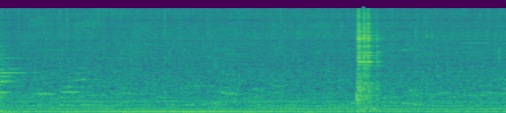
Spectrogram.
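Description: Chicken masala sizzling softly in a steel pot over a steady low hum. About three and a half seconds in, cubes of boiled potato tumble off a slotted spatula into the pot with a short clatter.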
